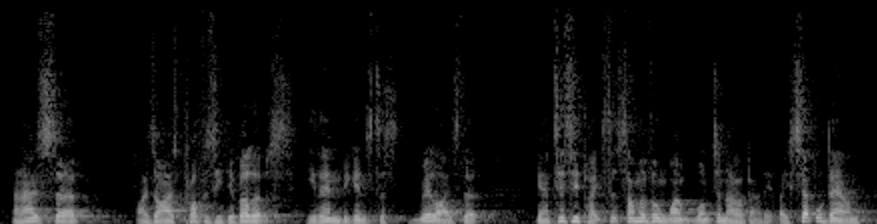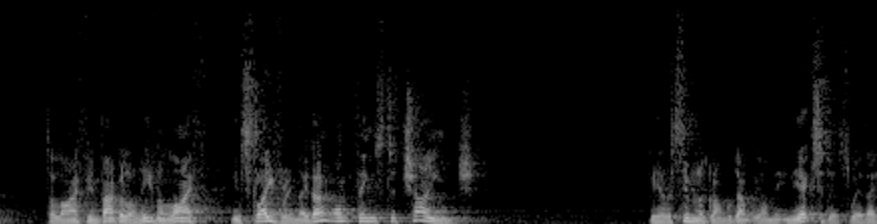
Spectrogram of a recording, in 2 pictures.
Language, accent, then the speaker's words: English; London, United Kingdom; I was brought up in the East End of London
